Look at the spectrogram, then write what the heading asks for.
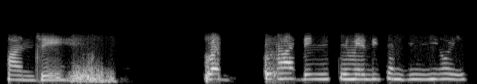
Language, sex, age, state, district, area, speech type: Punjabi, female, 18-30, Punjab, Pathankot, rural, conversation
